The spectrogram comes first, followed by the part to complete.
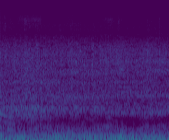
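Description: A tractor's diesel engine idling steadily, a low even hum.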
